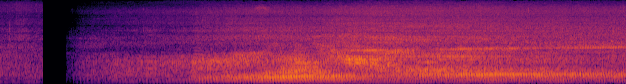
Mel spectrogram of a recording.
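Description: A motor vehicle engine getting louder over about two seconds, then running loud with a slowly rising whine as it accelerates.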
